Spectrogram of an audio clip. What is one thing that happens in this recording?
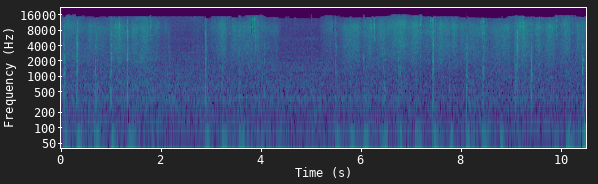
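Footsteps thud on a hard floor at a steady pace.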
